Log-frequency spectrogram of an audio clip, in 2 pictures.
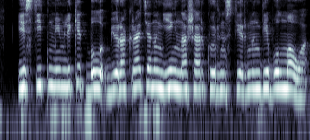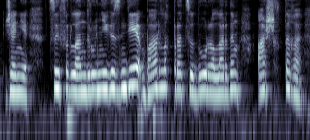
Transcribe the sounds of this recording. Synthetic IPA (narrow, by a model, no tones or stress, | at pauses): je̞st̪e̞jt̪ɪnme̞mle̞kʲe̞t̪̚bʊlˠbʲjuɾo̞krat̪ʲijanəɴe̞ŋnɑʃɑɾkʲʰɵɾɪnɪst̪e̞ɾɪnɪŋd̪e̞bo̞lˠmɑwəʒæne̞t̪sɨfrlˠɑnd̪əɾune̞ɡʲɪzɪnd̪e̞bɑɾlˠəq̚pro̞t̪se̞d̪uɾalˠɑɾd̪əɴɑʃə̥q̚t̪əʁə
